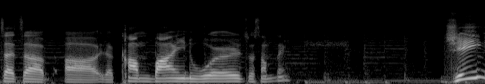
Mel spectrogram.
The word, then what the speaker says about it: Jean: Jane is pronounced like John in French.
